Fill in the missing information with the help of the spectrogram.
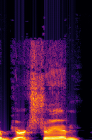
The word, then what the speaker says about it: Bjorkstrand: Oliver Bjorkstrand, got to make sure I'm pronouncing that name right.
